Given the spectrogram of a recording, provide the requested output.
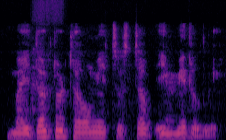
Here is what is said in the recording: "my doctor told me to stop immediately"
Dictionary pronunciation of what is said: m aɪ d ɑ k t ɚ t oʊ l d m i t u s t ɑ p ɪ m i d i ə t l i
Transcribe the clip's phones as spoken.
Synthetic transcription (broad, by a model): m aɪ d ɑ k t ɚ t oʊ l d m i t u s t ɑ p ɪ m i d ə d l i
